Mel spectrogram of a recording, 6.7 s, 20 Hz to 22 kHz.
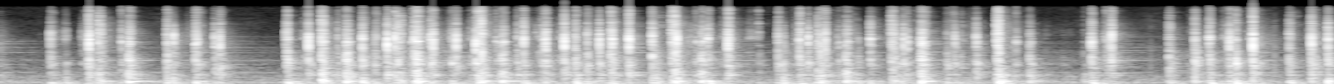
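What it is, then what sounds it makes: Plastic computer keyboard. Fingertips type in a steady rhythm on the beige plastic keys of a 1980s computer keyboard. The rapid, bright keystrokes clack crisply and die away almost instantly, with a few short pauses between bursts.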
